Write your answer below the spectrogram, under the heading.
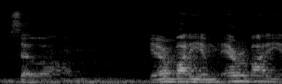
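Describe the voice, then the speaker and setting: In an American accent, the speaker goes at a very fast pace with fairly even intonation, amid noticeable background noise and audible room echo. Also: man. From south Louisiana and Jay, Florida. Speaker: oilfield family member. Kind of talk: oral history interview. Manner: halting, with repetitions.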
